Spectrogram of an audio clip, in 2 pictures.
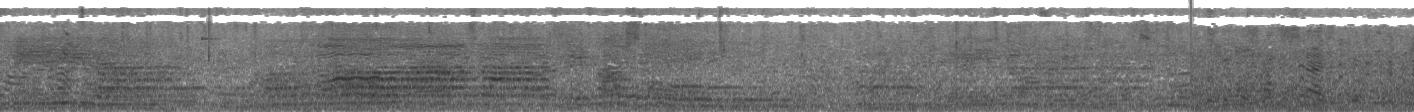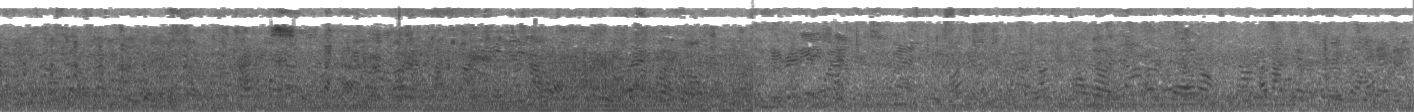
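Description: Many people talk loudly in a dense crowd nearby.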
